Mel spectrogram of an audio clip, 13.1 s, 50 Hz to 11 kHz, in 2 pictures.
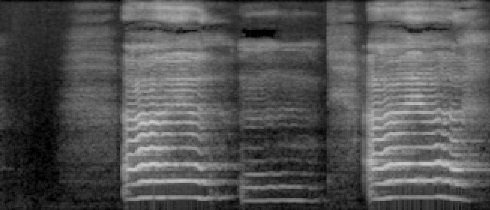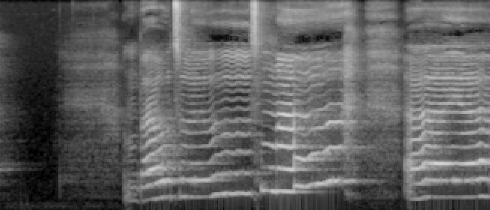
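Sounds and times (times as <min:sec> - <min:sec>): woman singing a cappella: 0:01.5 - 0:06.8, 0:08.1 - 0:13.0.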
